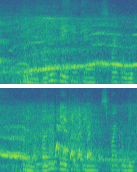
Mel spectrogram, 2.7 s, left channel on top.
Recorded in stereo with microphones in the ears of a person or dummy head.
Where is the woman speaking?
35° right (ahead or behind), 6.5 m.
